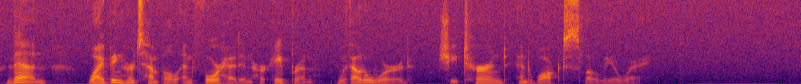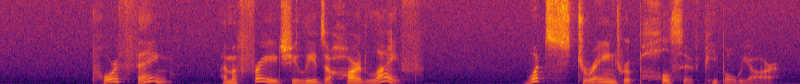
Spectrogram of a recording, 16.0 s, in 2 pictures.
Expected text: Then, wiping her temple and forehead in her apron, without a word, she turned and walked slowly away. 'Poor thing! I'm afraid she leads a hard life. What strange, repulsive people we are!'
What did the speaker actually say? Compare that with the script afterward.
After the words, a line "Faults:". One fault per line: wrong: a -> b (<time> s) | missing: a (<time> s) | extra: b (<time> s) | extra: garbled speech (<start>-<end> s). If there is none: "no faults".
Then, wiping her temple and forehead in her apron, without a word, she turned and walked slowly away. 'Poor thing! I'm afraid she leads a hard life. What strange, repulsive people we are!'
Faults:
no faults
